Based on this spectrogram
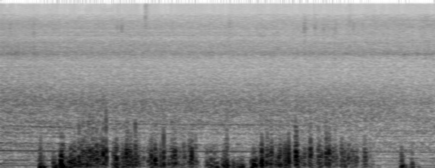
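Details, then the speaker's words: Old Westinghouse fan on low speed after a rebuild, bearings oiled but without oil ports: uneven, rough scraping in irregular bursts over a soft whir, with poor spin-down time; dry bearing scraping. "you can hear it scraping this thing doesn't have the best spin down time"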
